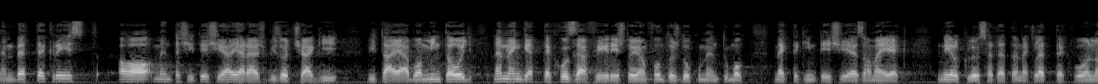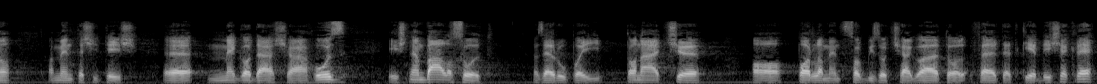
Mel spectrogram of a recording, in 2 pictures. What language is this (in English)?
Hungarian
